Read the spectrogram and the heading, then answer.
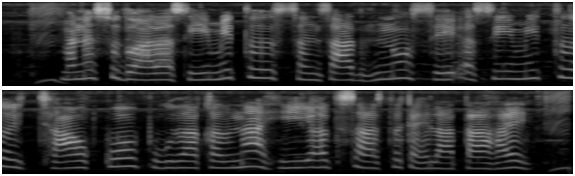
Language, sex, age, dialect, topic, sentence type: Hindi, female, 18-24, Awadhi Bundeli, banking, statement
